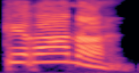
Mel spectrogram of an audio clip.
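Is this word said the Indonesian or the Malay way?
Malay. The first vowel is a reduced 'e' sound.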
